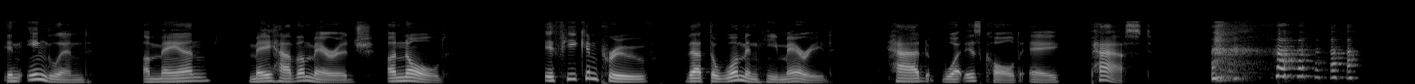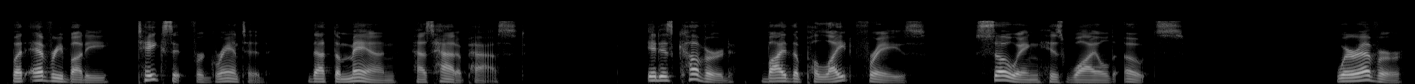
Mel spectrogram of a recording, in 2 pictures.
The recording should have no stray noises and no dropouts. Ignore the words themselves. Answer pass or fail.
fail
